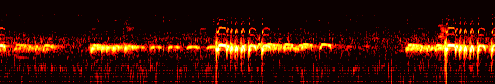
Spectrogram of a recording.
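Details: Zebra dove of local type singing as a lure for other zebra doves; several purring trill phrases with pauses between, the middle and final ones punctuated by loud staccato notes.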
